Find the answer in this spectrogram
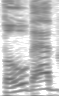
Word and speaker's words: baobab: Even if it's putting in like one of those baobab tree? Baobab tree? Baobab? Exactly, I pronounced it correctly.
